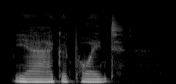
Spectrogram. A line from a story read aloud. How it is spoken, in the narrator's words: he says sadly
